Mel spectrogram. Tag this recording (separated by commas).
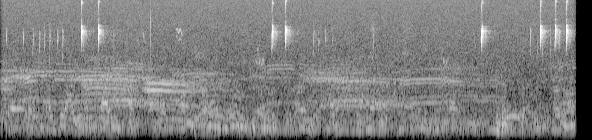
Animal, livestock, Wild animals, Chatter, tweet, bird call, Bird, Human group actions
